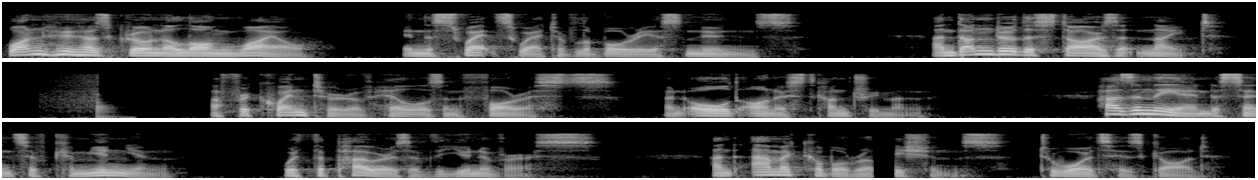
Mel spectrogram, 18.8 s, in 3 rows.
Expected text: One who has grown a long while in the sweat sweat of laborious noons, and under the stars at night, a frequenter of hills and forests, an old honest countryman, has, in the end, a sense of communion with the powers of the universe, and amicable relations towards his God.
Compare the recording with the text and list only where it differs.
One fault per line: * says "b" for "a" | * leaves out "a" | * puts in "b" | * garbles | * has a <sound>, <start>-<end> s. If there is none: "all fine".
* has a thud, 6.4-6.9 s
* has a dropout, 16.9-17.0 s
